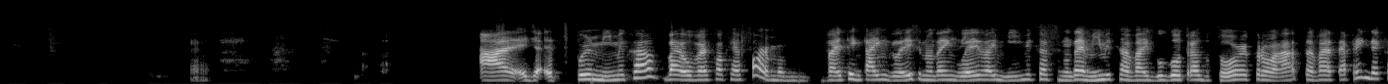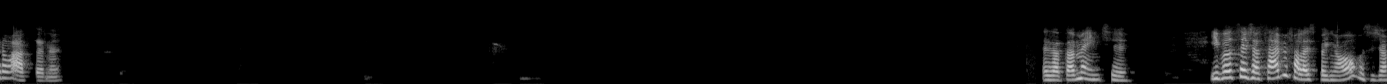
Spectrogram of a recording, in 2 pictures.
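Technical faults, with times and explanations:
No technical faults heard.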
